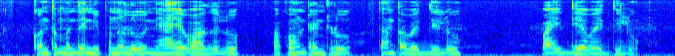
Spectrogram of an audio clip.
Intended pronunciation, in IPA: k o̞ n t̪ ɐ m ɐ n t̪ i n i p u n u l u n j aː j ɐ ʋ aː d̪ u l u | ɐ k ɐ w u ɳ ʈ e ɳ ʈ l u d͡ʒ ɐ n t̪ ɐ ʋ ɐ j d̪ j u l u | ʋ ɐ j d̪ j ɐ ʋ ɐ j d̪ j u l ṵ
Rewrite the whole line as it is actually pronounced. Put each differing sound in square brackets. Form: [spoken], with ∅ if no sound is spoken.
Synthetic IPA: k o̞ n t̪ ɐ m ɐ n [d̪] i n i p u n u l u n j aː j ɐ ʋ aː d̪ u l u | ɐ k ɐ w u ɳ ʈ e ɳ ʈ l u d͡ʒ ɐ n t̪ ɐ ʋ ɐ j d̪ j u l u | ʋ ɐ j d̪ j ɐ ʋ ɐ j d̪ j u l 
